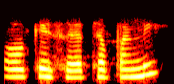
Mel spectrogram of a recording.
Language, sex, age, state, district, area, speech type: Telugu, female, 18-30, Telangana, Khammam, rural, conversation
